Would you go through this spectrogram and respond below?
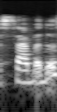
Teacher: é a sílaba mais forte de trás para frente é a antepenúltima portanto ela é proparoxítona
